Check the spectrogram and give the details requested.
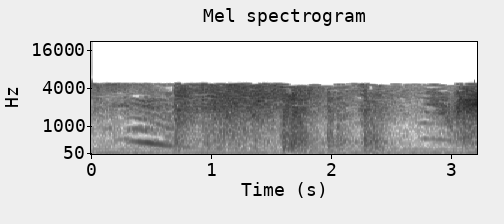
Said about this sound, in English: Yeah, Clem, is there any way of stopping that cat out there on the fence?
